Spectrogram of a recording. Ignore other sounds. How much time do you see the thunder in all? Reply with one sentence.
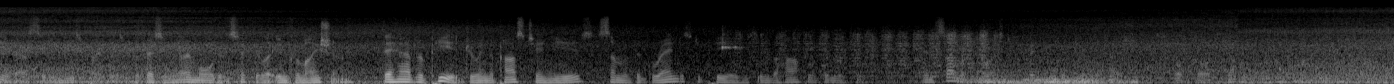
The thunder can be heard for 2 seconds in total.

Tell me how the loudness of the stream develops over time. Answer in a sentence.
The volume of the stream goes down, then up.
